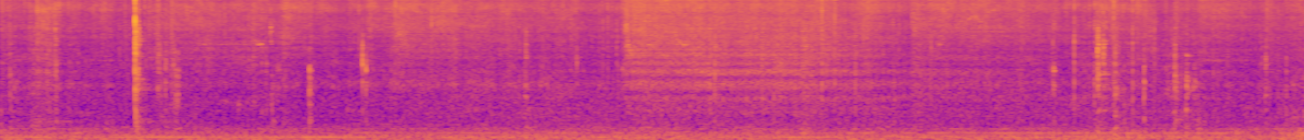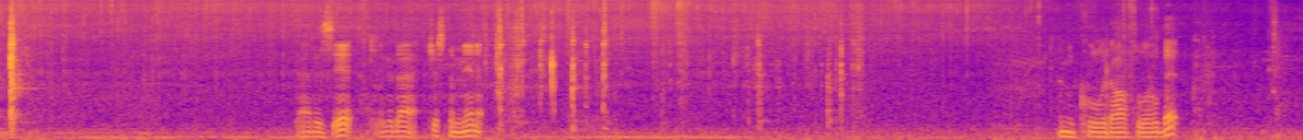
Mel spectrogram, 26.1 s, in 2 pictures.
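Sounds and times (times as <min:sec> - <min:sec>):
meat sizzling over charcoal: 0:00.0 - 0:24.8
metal tongs clicking on grate: 0:01.3 - 0:01.9, 0:10.5 - 0:12.1, 0:13.1 - 0:13.5, 0:17.8 - 0:19.3.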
